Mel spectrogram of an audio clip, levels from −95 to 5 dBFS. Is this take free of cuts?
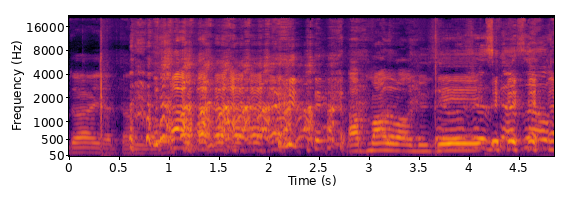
yes; 0 cuts

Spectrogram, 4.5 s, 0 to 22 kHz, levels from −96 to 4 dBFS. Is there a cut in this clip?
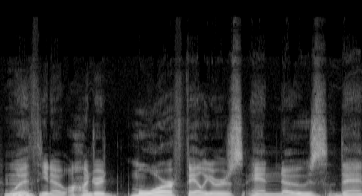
yes; 1 cut; at 1.5 s

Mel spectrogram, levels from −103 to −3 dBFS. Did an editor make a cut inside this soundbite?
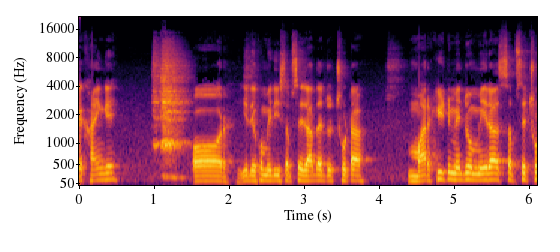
no; 0 cuts

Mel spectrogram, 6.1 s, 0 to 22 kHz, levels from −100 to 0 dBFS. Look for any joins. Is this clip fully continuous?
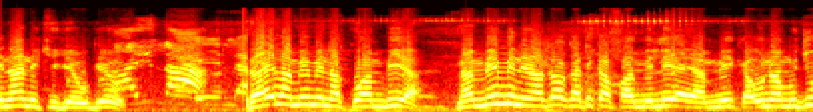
no; 1 cut; at 1.7 s

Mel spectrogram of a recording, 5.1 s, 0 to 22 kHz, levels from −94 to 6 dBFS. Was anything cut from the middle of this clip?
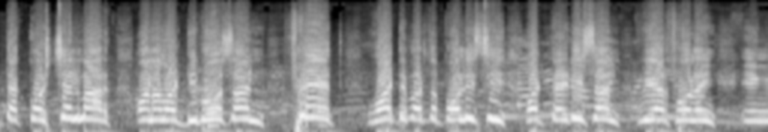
no; 0 cuts

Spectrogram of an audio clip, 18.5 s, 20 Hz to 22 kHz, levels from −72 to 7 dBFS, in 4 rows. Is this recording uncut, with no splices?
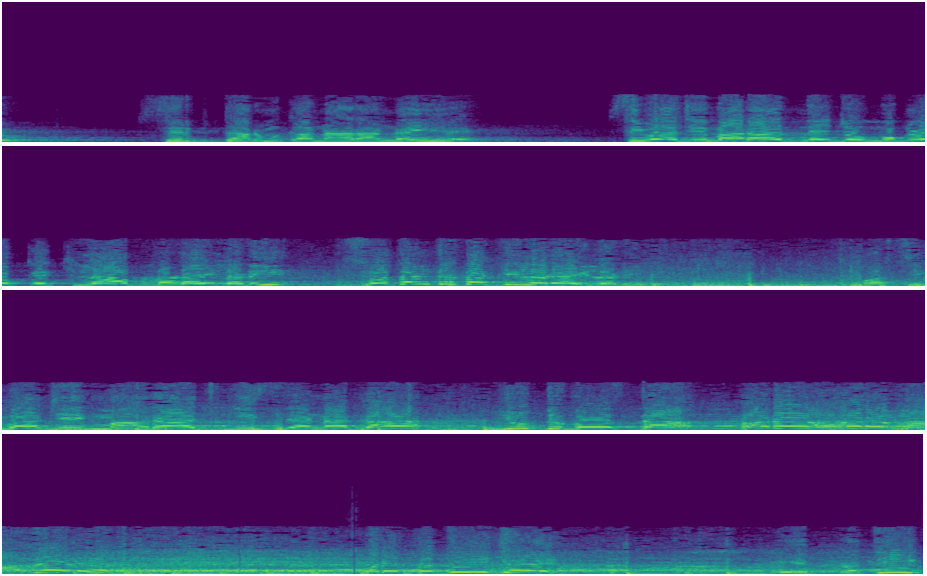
yes; 0 cuts

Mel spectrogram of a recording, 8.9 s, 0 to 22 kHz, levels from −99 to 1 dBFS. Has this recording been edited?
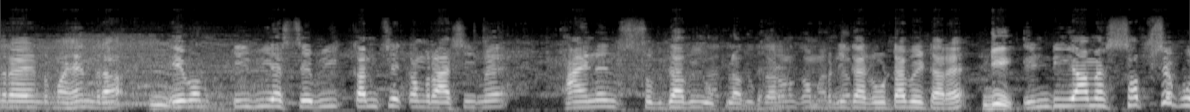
yes; 1 cut; at 6.0 s

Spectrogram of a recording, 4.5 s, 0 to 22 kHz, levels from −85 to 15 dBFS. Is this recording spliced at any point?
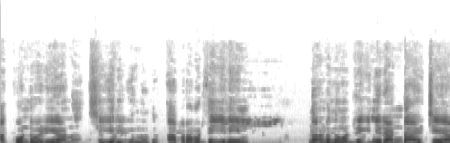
no; 0 cuts

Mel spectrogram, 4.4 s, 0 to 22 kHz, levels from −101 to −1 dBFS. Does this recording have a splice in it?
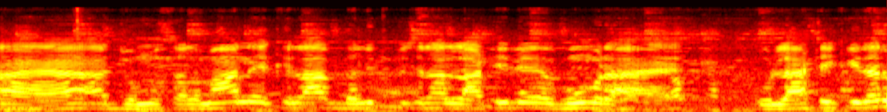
no; 0 cuts

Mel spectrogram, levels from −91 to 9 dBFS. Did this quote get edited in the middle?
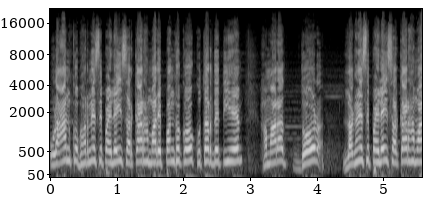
no; 0 cuts

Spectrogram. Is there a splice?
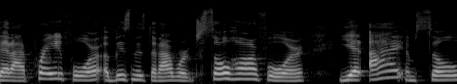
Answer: no; 0 cuts

